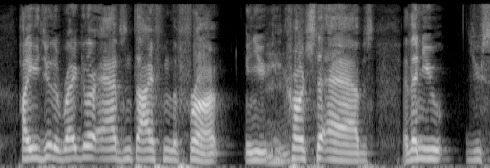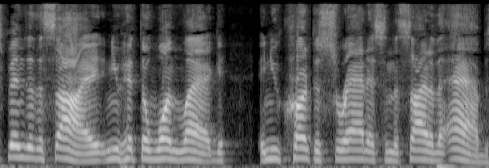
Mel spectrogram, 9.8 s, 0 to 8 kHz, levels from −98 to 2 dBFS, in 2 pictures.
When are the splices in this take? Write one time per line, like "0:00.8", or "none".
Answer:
0:08.0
